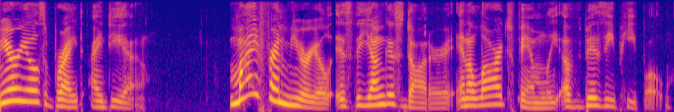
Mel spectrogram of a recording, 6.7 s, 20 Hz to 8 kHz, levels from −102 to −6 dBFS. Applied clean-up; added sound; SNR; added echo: none; none; none; none.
